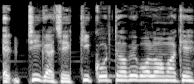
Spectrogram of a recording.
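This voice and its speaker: A man's voice: high voice, fast talker, mellow, lightly acted. A man voicing a simple, trusting village husband in a cartoon story, speaking in a mild, hesitant manner. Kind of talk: Bengali cartoon story voice acting. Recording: music bed under the voice.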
